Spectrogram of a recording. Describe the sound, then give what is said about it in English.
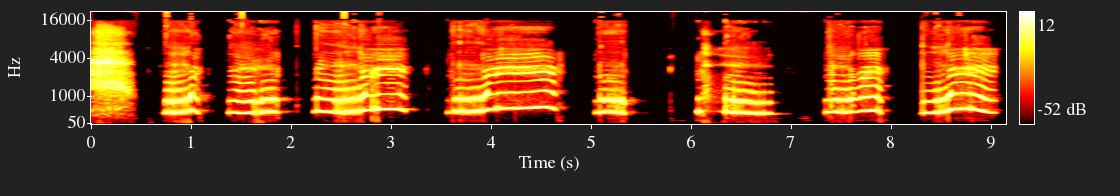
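A person's voice imitating a cat: a long series of loud, tonal meow-like calls with wavering pitch, separated by short silences. “That's my cat impersonation. Believe me, that is actually me. I know it sounds like a real life cat, but it's not. It's me.”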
